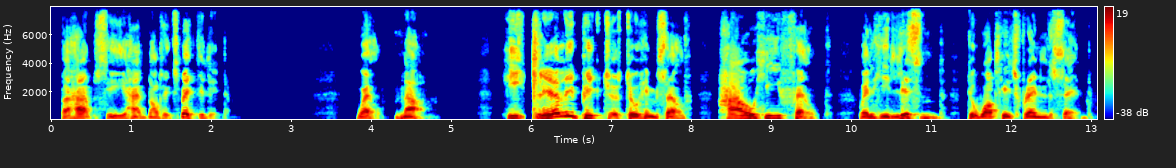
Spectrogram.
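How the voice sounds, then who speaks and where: A man reading a spiritual lecture aloud in a measured, emphatic manner. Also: mid-range voice, breathy edge. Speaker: reader of a lecture.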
